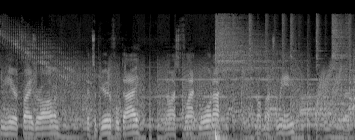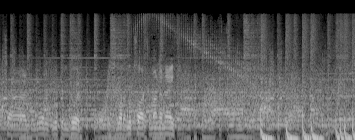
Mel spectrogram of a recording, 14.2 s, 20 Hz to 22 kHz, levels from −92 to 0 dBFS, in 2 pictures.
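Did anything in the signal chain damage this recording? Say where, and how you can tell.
No, nothing in the signal chain damaged this audio.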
